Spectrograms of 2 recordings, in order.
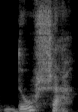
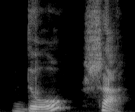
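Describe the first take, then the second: First: Said in the usual way. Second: "Dusza" as two separated syllables; split into syllables. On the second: Shown as a demonstration. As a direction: sound out "Dusza" beat by beat. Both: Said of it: "wyklaszczmy sylaby w wyrazie".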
